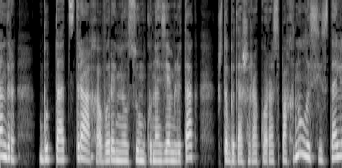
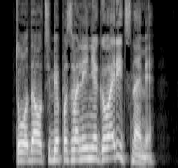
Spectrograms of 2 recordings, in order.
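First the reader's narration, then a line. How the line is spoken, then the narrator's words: Bellowed. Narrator (Russian): гаркнул Фридрих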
